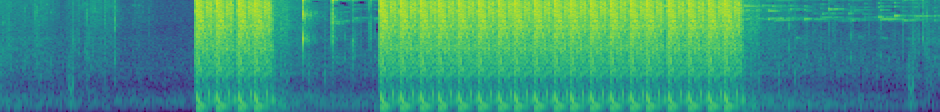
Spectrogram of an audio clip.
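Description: A rifle fires a fast burst of loud shots.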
